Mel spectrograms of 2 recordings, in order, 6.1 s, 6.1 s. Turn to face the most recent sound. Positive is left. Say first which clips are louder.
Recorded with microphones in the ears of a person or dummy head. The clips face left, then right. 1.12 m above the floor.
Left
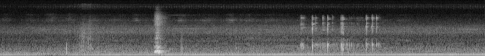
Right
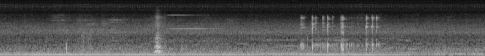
# right 1 dB
turn(degrees=0)  # may be behind; listen again after turning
